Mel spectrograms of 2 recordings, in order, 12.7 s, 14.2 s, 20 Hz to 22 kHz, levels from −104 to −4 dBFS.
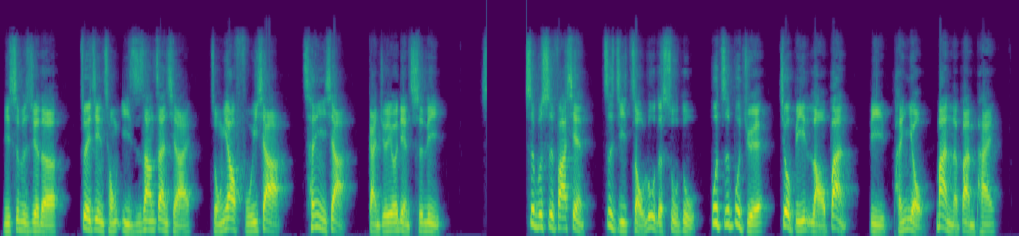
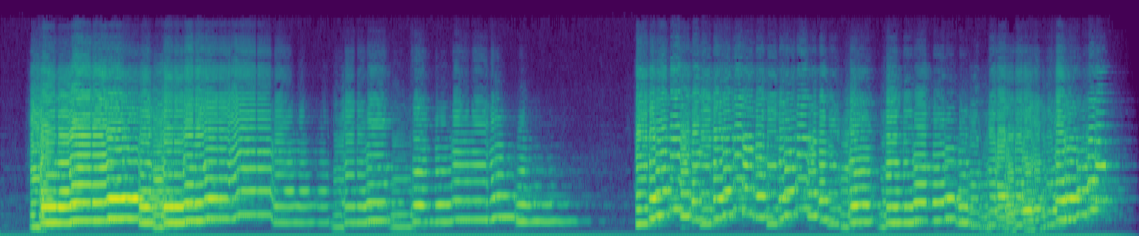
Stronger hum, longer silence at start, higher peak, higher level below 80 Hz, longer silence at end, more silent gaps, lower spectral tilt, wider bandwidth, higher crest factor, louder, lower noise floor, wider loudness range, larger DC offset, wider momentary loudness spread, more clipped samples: neither; second, 0.05 s vs 0.35 s; about the same, -2 dBFS vs -2 dBFS; second, -64 dBFS vs -56 dBFS; first, 0.3 s vs 0 s; first, 6.08-6.58 s vs none; first, -5 dB/octave vs -3.5 dB/octave; about the same, 12 kHz vs 12 kHz; about the same, 16 dB vs 18 dB; about the same, -18 LUFS vs -20 LUFS; about the same, -50 dBFS vs -53 dBFS; second, 3 LU vs 10 LU; second, under 0.1% vs 0.9%; second, 7 LU vs 14 LU; neither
